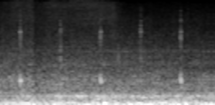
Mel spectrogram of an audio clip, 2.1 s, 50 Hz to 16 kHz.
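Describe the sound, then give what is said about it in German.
A car driving on the road out of Málaga, heading east toward Almería: a steady low engine and road rumble with a soft, regular ticking that repeats about five times. “Mit dem Auto geht es raus aus Malaga, 2 Stunden Richtung Osten in die Provinz Almería.”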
